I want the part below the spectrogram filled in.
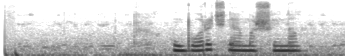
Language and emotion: Russian, neutral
